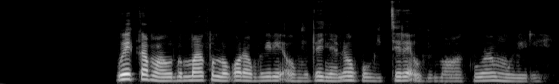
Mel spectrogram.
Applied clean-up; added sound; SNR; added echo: neural mask model DeepFilterNet 3.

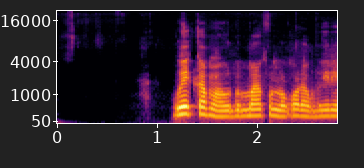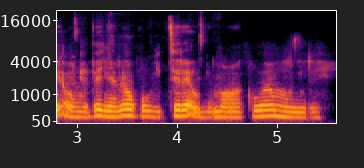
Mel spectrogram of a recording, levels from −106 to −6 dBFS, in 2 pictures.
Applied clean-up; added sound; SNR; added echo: neural mask model Resemble Enhance denoiser.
